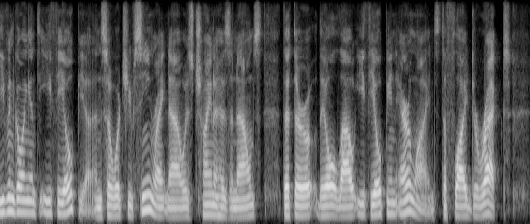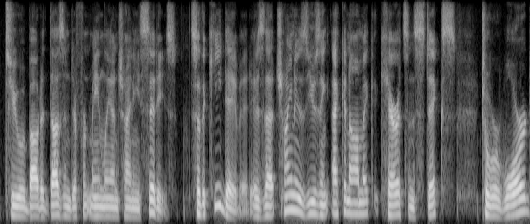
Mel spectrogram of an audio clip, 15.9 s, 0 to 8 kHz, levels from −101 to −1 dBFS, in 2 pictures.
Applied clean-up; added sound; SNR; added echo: none; none; none; none.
